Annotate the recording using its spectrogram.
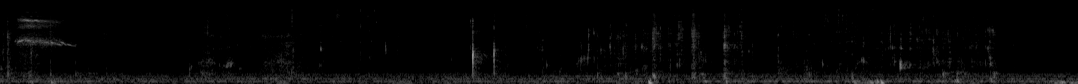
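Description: Hands handling raw chicken pieces and fruit on a stainless steel plate: wet squishing with scattered sharp clicks.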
